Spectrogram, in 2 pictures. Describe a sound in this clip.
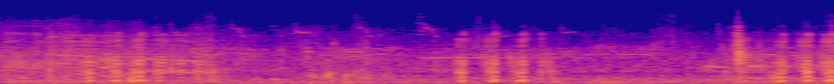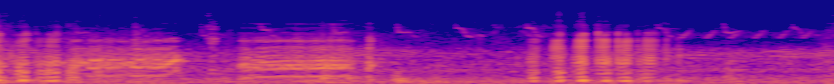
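Hens cluck nearby.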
